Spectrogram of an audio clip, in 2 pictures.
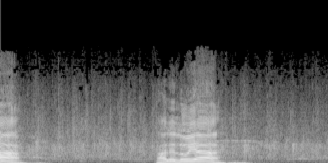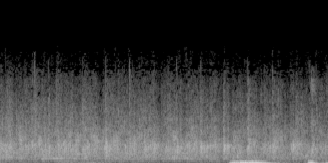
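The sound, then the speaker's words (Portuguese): A church audience claps in praise to the Lord, a dense, even patter of many hands throughout, while a voice shouts loudly over it twice near the start; a few low thumps come toward the end. “E dê uma salva de palmas ao Senhor, porque Ele é mais do que vencedor na sua vida.”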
